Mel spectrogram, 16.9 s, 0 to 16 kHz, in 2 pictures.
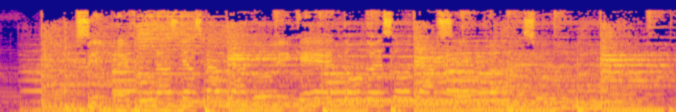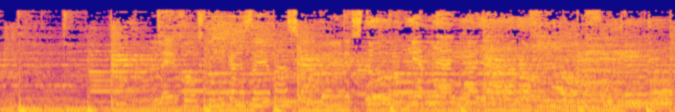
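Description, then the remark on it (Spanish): A loud, dense remix of a song plays continuously, with a steady punchy beat, full bass and bright layered synths beneath a sung vocal line. It is one of ten remix versions of the same track, released on physical CD on 4 December. “Y te presenta a unos remixes alucinantes que se presentan en formato físico en CD el 4 de diciembre.”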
